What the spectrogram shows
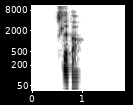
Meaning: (noun) 1. A low soft shoe that can be slipped on and off easily 2. A low soft shoe intended for indoor use; a bedroom slipper or house slipper 3. A flip-flop (type of rubber sandal)
- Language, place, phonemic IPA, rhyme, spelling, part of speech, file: English, Queensland, /ˈslɪpə(ɹ)/, -ɪpə(ɹ), slipper, noun / adjective / verb, En-au-slipper.ogg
